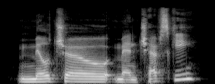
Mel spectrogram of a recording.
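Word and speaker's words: Milcho Manchevski: So they hired a director, and Milcho Manchevsky, I think is how you pronounce his name.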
